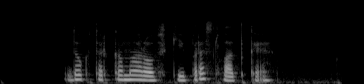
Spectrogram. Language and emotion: Russian, neutral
